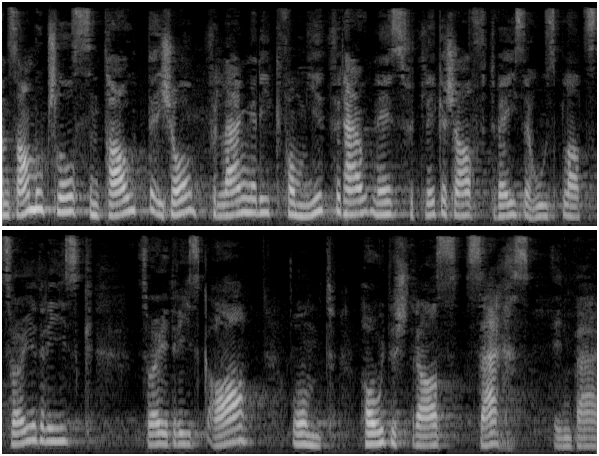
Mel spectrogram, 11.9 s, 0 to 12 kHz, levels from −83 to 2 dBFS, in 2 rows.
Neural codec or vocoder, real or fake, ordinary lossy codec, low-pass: none; real; AAC, 32 kbps; 10.8 kHz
